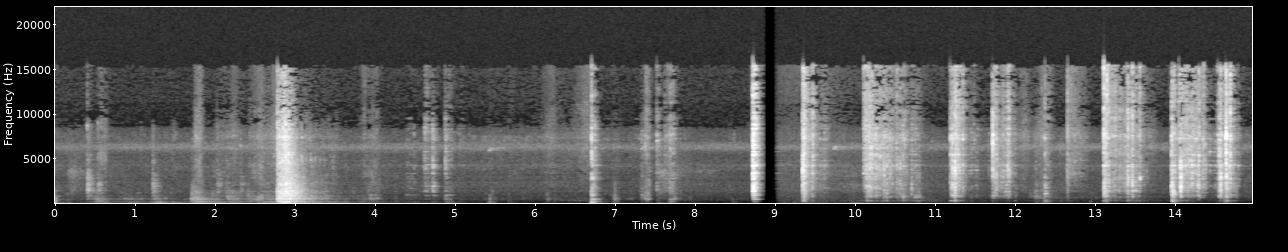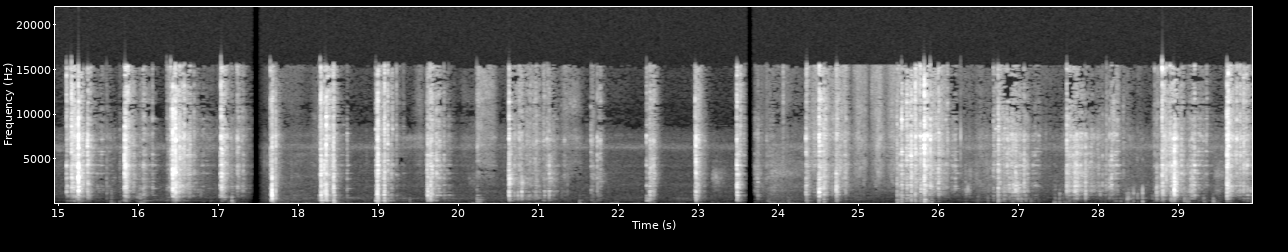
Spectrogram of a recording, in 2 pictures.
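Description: Manual work with hand tools: a run of irregular scraping and knocking strokes, sparse at first and about one or two a second from about ten seconds in. A heavier thud comes about three seconds in and a sharp crack about nine seconds in.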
